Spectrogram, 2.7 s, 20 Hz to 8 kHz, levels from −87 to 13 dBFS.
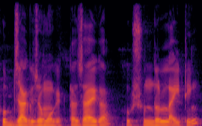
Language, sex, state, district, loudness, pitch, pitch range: Bengali, male, Tripura, West Tripura, -21 LUFS, 125 Hz, 120-130 Hz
